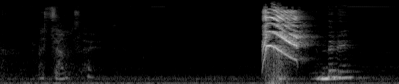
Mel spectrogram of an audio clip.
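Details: Parrot in the early morning giving one loud, harsh squawk that sweeps downward, followed by a softer, lower call, with faint murmuring voices before it.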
